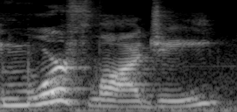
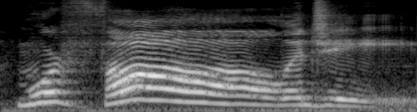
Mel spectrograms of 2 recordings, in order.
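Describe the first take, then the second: First: The 'uh' vowel before '-logy' is left out. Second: An 'uh' vowel is said before '-logy'. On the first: The speaker calls it wrong. "So we don't study morphology" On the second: The speaker calls it right. "We study morphology"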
